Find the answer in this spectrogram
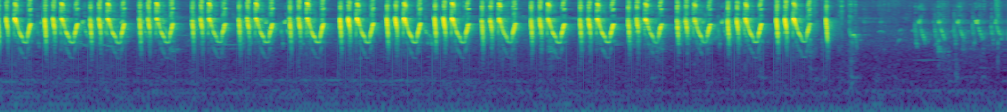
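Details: Tribel bird lure call used to attract other birds: rapid high paired V-shaped chirps, sharply falling then rising, repeated steadily about twice a second for eight seconds before fading, over a low steady hum.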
